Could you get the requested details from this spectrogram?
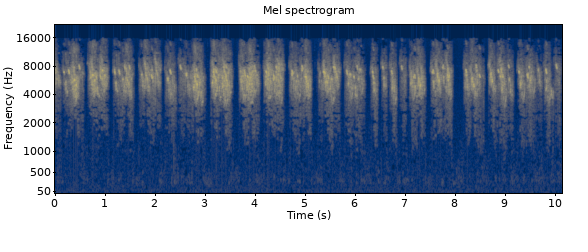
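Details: Sparrow calls to draw in a flock for trapping: a long, rapid series of high chirping bursts, nearly two per second, with some quicker clipped bursts in the middle.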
